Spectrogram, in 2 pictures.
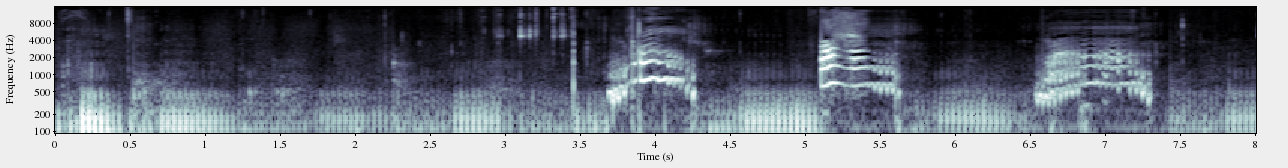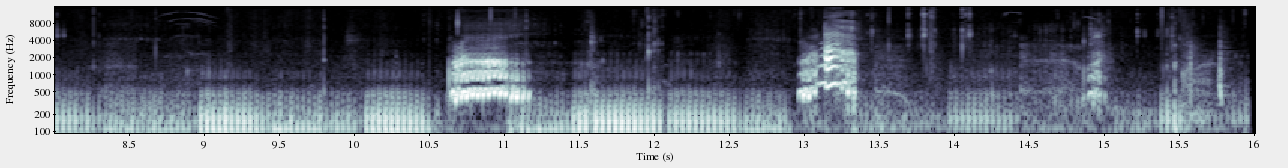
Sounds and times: gentle purring 0:00.0 - 0:16.0
meowing 0:03.7 - 0:04.4
meowing 0:05.1 - 0:05.7
meowing 0:06.6 - 0:07.4
meowing 0:10.6 - 0:11.2
meowing 0:13.0 - 0:13.4

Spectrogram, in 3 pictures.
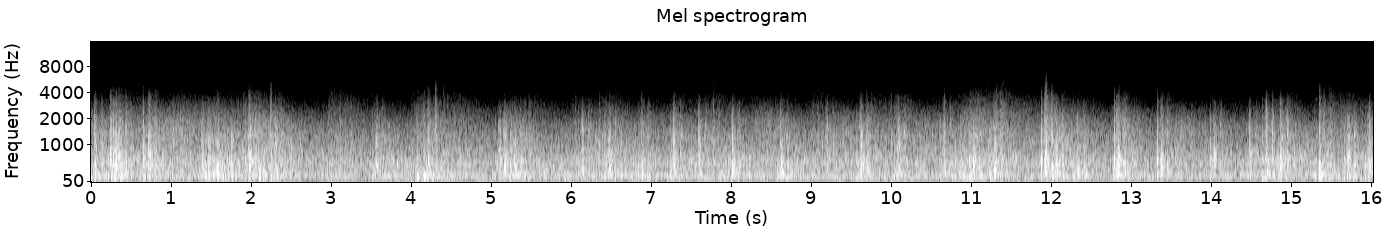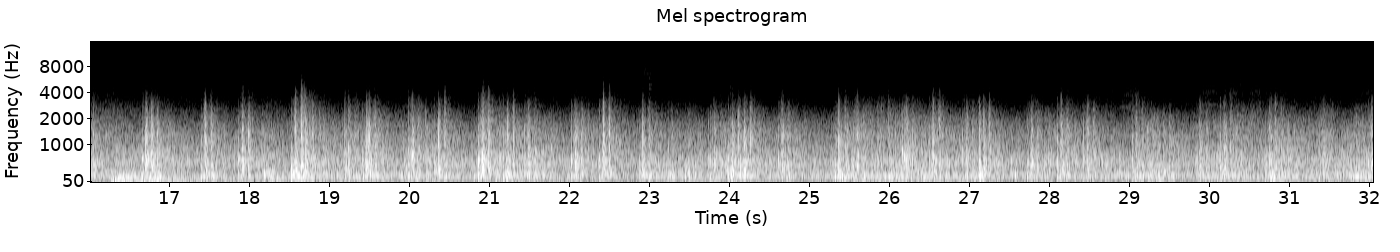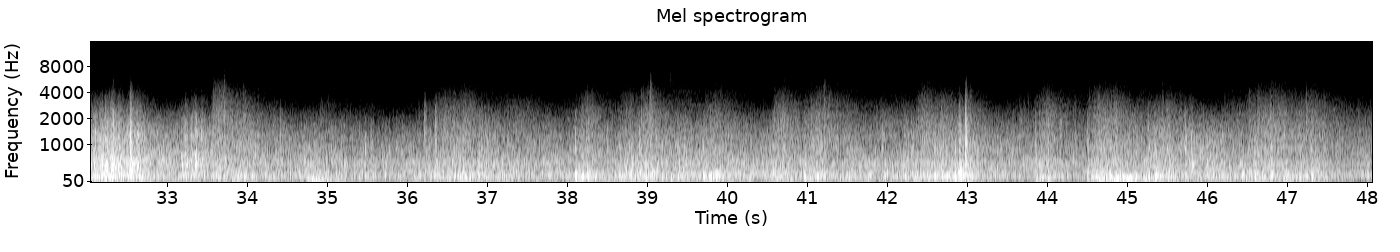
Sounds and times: Close and echoy distant fireworks 0:00.0 - 0:48.0

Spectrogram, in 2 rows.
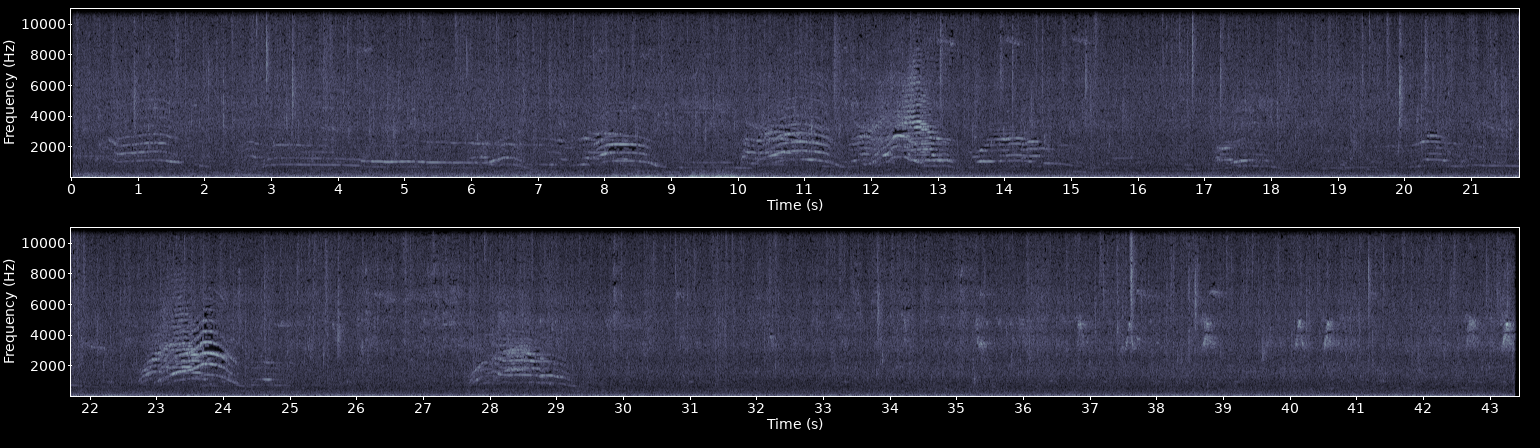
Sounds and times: rain 0:00.0 - 0:43.4
thunder 0:08.0 - 0:11.1

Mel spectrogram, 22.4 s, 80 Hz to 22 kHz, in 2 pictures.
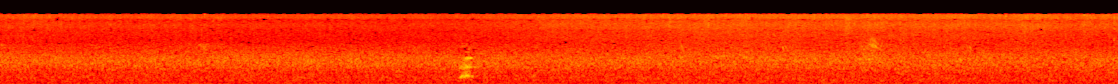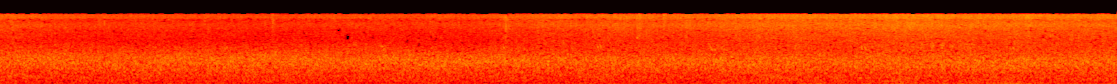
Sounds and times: grass 0:00.0 - 0:22.3
insects 0:00.0 - 0:22.3
dog 0:04.6 - 0:04.8

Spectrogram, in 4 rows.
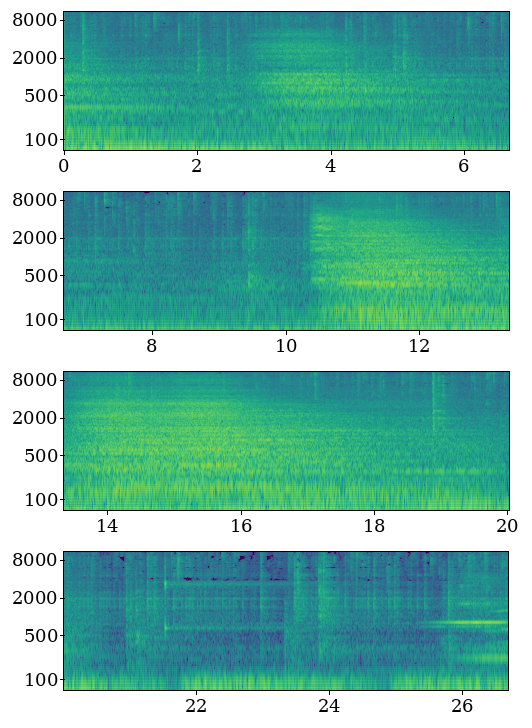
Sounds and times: Steam 0:02.1 - 0:08.0
Steam 0:10.3 - 0:20.4

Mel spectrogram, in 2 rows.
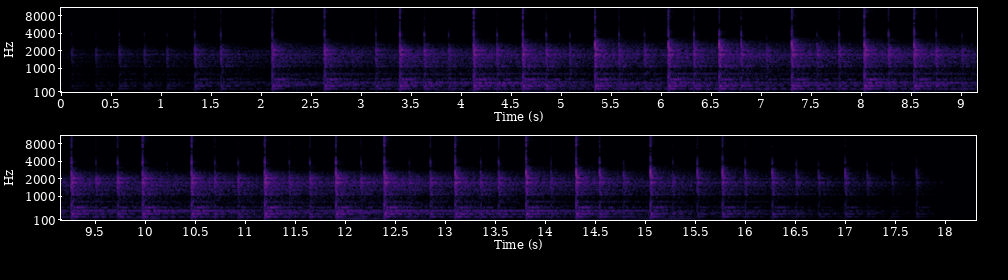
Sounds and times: empty propane tank being repeatedly struck by a tree branch 0:00.0 - 0:17.8

